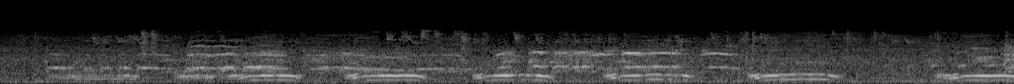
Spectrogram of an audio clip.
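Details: Young singing zebra doves, about 3.5 to 4 months old, of a line bred for competition singing; one of four birds gives soft, rounded, arching coos repeated roughly every 1.3 seconds in a steady series, with a faint higher hum behind.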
